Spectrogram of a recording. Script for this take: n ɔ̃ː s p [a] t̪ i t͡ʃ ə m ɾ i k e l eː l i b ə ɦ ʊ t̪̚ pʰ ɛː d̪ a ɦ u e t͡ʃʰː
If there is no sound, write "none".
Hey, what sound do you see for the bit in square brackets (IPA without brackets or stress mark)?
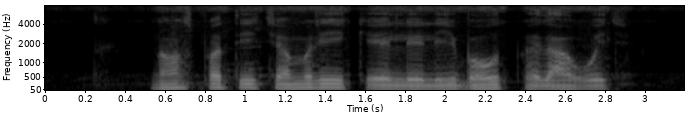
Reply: ə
